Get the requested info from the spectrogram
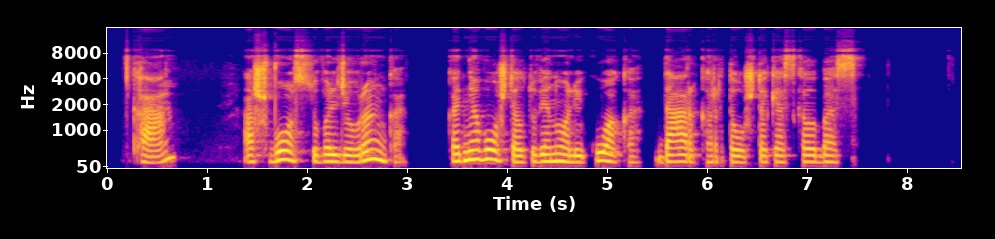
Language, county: Lithuanian, Klaipėda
